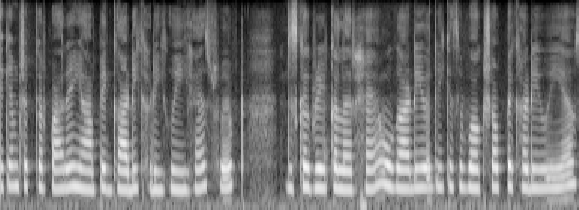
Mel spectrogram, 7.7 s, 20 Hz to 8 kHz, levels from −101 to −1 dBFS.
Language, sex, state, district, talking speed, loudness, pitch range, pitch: Hindi, female, Andhra Pradesh, Visakhapatnam, 165 wpm, -15 LUFS, 235-255 Hz, 245 Hz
